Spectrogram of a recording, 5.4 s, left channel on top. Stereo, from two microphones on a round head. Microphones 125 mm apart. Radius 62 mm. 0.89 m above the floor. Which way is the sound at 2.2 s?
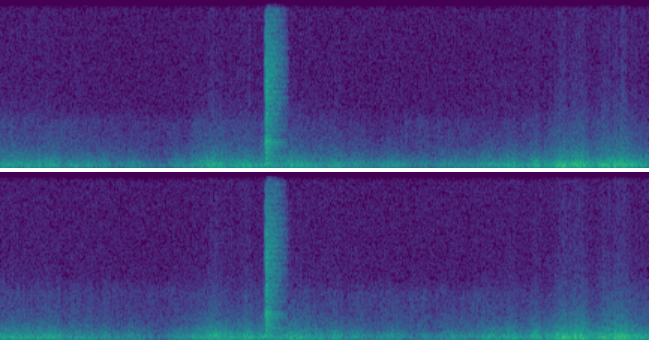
10° left (ahead or behind).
